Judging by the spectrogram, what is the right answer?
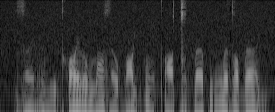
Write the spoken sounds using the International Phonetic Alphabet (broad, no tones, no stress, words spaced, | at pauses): zəe̯rʊʎ lʲʊkʰɔe̯lu mɒzəo̯ ɓɒʎk͡puo̯ pʼɒǀɪ k͡pɜpiŋ͡mədɔ ɓɜʎ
